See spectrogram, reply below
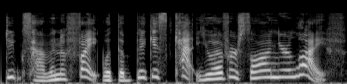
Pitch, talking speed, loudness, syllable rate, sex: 260 Hz, 240 wpm, -17 LUFS, 5.3 syllables/s, female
